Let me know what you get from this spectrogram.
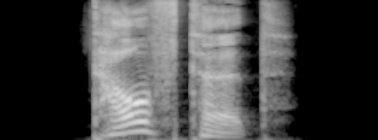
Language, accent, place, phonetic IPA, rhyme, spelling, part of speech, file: German, Germany, Berlin, [ˈtaʊ̯ftət], -aʊ̯ftət, tauftet, verb, De-tauftet.ogg
- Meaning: inflection of taufen: 1. second-person plural preterite 2. second-person plural subjunctive II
